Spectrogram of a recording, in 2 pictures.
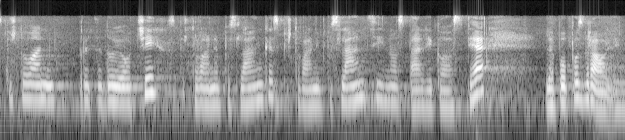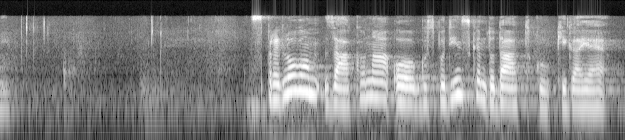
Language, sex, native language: Slovenian, female, Slovenian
